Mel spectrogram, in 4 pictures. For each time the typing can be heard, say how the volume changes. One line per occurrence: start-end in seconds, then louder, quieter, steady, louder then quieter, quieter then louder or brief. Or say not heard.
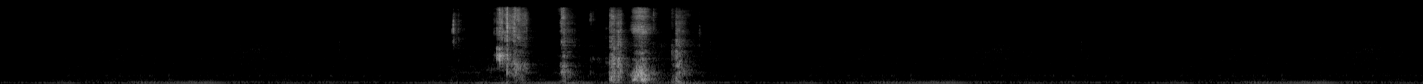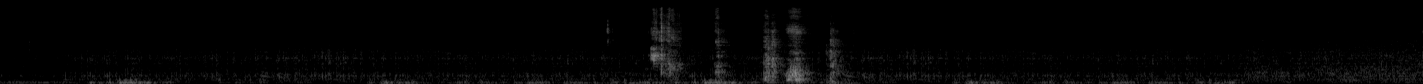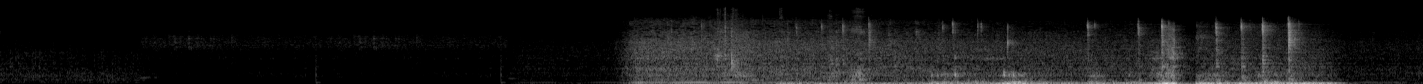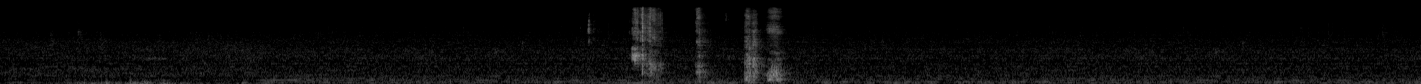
35.6-41.9 louder.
